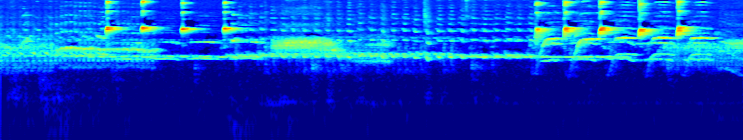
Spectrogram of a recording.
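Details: Caged Malinois Waterslager canary warming up on one of its first sessions in the singing cabin. It holds long steady tones, breaks them with sharp upward chirps, then builds bursts of rising flicked notes.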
